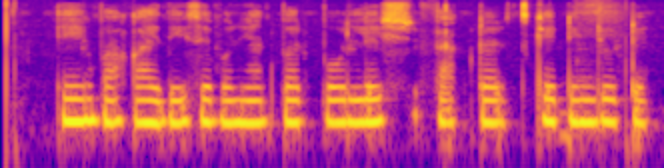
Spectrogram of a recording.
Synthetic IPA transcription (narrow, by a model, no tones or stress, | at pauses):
eːkbaːqaːɪd̪isebʊnijaːd̪pɐɾpoːlɪʃfʰɛːk̚ʈəɾskeːʈɪ̃ŋɡd͡ʒuːʈeː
